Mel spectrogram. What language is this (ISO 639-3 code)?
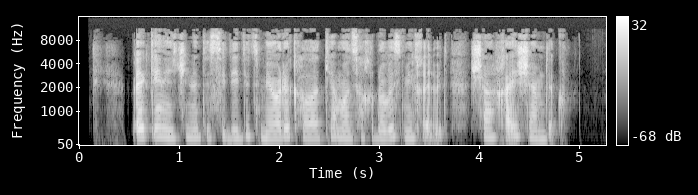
kat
